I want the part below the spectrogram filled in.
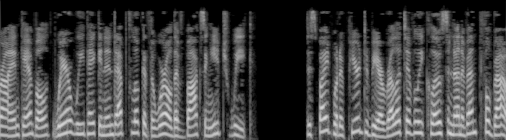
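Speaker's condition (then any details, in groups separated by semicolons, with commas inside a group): No condition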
